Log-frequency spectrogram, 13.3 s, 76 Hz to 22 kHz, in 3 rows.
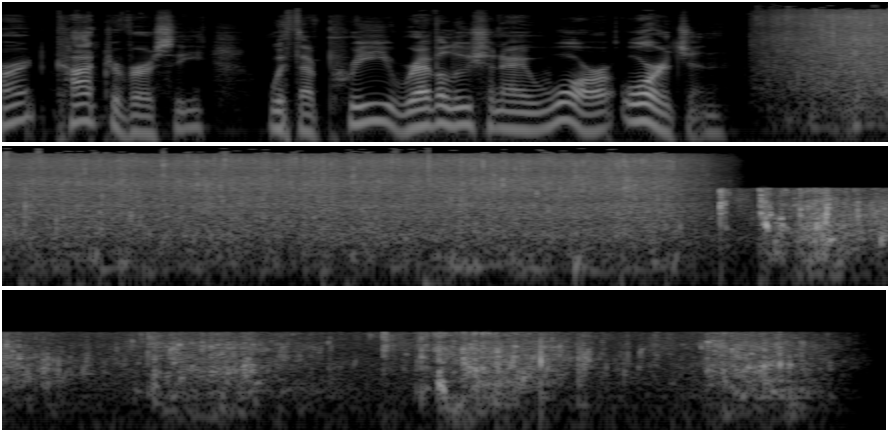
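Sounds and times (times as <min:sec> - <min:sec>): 
speech: 0:00.0 - 0:04.2
stream flowing: 0:03.8 - 0:08.2
canoe paddle strokes splashing: 0:03.8 - 0:13.2.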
